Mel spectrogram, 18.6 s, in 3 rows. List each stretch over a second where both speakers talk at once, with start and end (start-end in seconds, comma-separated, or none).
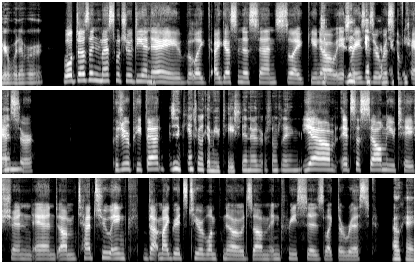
4.8-6.5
